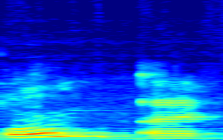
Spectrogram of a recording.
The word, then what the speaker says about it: ओम: भी ओम 3 साउंड के कॉम्बिनेशन से बना है, अ, उ और म।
